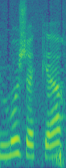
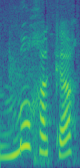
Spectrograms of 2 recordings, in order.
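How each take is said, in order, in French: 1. La consonne du milieu se prononce comme le j français. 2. La consonne du milieu se prononce comme un r. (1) "jusqu'à maintenant je vous disais Mojacar" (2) "le J se prononce R"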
